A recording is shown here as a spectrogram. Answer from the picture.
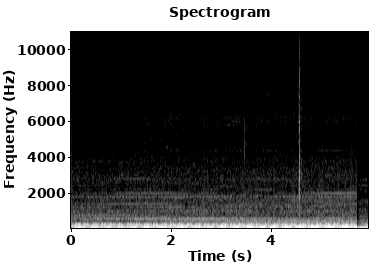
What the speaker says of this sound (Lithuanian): manau, automobilį paleisim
